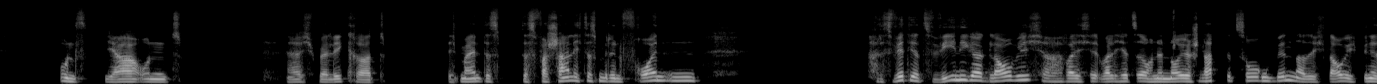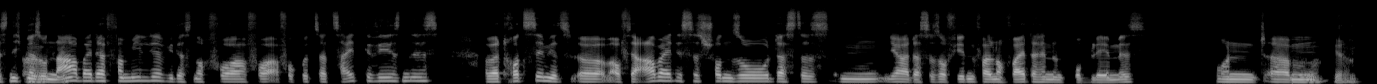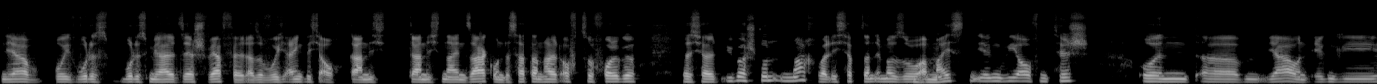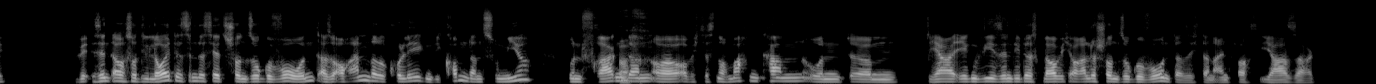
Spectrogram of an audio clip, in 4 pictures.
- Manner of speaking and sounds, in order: sigh; sigh
- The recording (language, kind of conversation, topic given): German, advice, Wie kann ich lernen, bei der Arbeit und bei Freunden Nein zu sagen?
